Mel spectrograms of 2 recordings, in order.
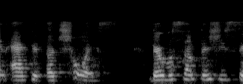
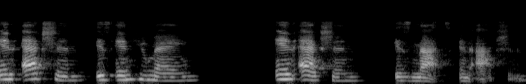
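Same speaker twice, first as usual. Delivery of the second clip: usual speaking voice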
